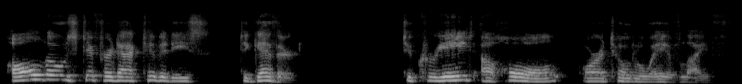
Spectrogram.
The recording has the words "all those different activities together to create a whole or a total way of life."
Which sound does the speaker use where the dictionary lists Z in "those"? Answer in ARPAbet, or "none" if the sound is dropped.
Z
